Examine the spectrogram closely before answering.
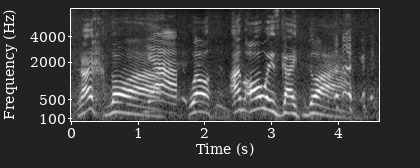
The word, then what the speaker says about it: kaigtua: Gaishda. Gaithdoa.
